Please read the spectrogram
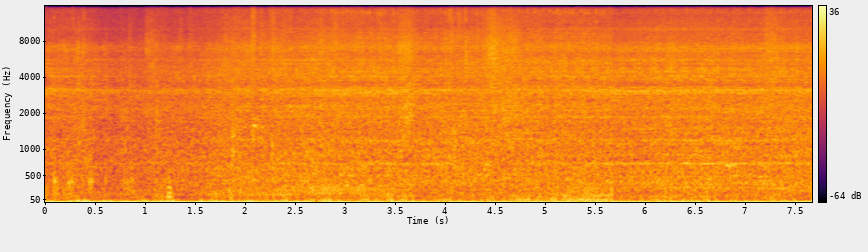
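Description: Steady street traffic noise with a motor vehicle engine running.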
